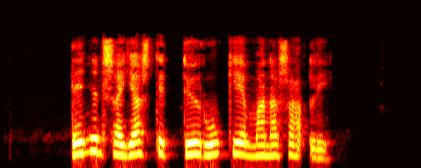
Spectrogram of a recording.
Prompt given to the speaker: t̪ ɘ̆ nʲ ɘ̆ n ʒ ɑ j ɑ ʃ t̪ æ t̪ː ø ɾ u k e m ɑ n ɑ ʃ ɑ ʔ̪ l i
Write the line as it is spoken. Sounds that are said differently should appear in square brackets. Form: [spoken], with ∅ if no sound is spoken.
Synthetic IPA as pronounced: t̪ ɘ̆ nʲ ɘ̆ n [ʃ] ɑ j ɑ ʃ t̪ [e] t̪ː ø ɾ u k e m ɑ n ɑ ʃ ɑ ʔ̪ l i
